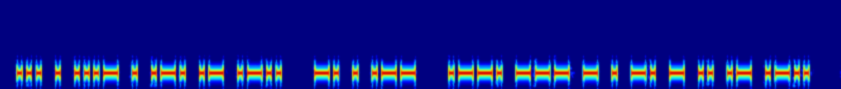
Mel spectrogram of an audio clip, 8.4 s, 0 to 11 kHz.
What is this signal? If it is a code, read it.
Morse code, heard as a keyed tone, about 25 wpm, 600 Hz. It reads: SEVERAL NEW POTENTIAL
